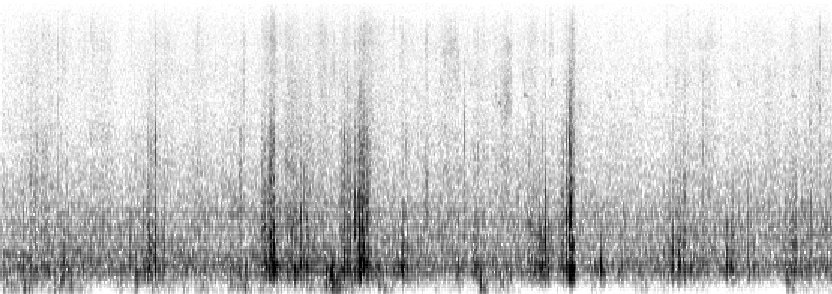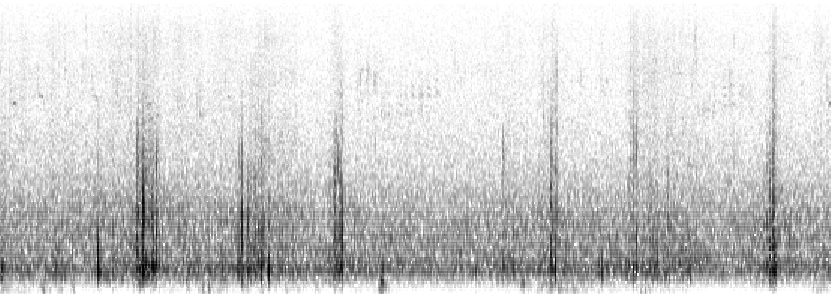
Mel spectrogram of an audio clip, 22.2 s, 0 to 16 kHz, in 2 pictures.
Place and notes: {"title": "Birr, Llencols Dansant amb Ocells", "date": "2009-06-28 10:07:00", "description": "Sheets Dancing with Birds", "latitude": "53.09", "longitude": "-7.88", "altitude": "66", "timezone": "Europe/Dublin"}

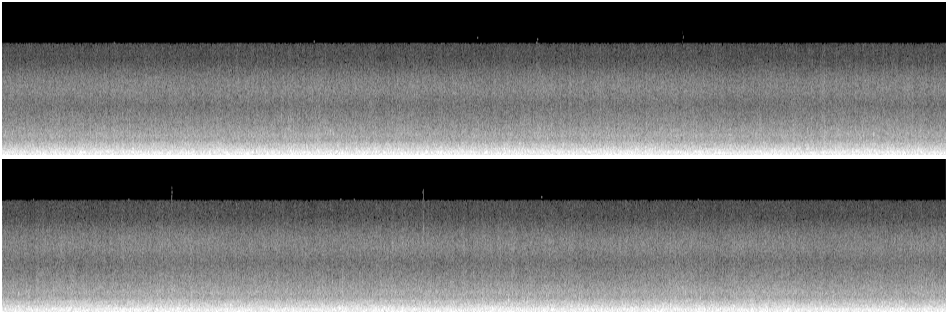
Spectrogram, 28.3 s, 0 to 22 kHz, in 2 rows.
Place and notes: {"title": "Borowskiego, Gorzów Wielkopolski, Polska - Old water dam.", "date": "2020-04-23 15:10:00", "description": "Kłodawka river, the old water dam.", "latitude": "52.74", "longitude": "15.24", "altitude": "28", "timezone": "Europe/Warsaw"}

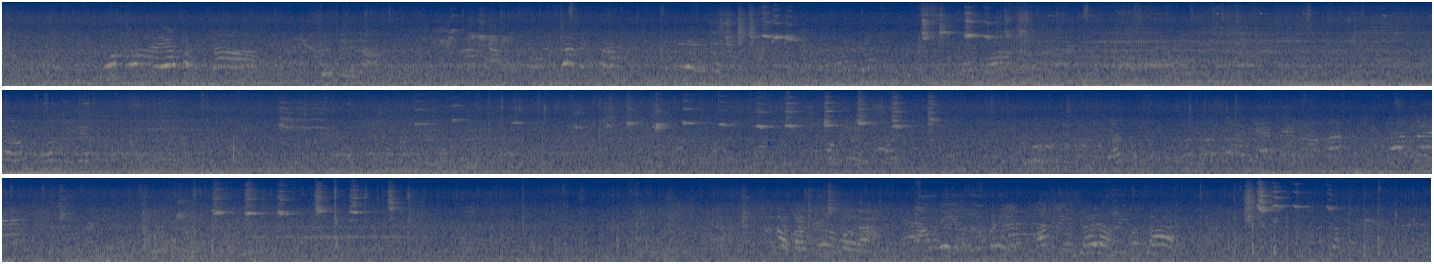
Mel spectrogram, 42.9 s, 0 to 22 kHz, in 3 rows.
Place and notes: {"title": "漁福漁港, Hsiao Liouciou Island - Small fishing port", "date": "2014-11-01 16:00:00", "description": "Small fishing port, Traffic Sound\nZoom H2n MS+XY", "latitude": "22.35", "longitude": "120.39", "altitude": "7", "timezone": "Asia/Taipei"}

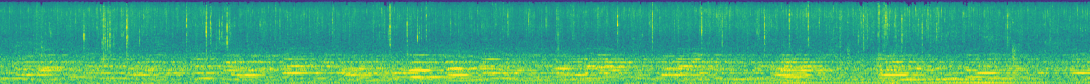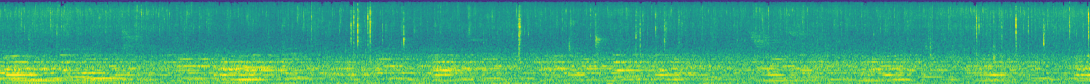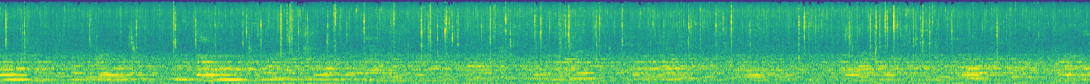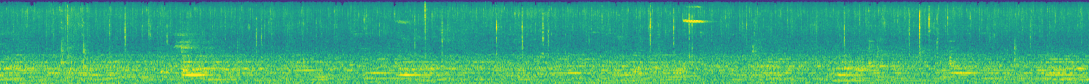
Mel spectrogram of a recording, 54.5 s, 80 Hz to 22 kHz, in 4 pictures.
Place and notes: {"title": "Berlin Bürknerstr., backyard window - icy rain and churchbells", "date": "2010-12-24 14:50:00", "description": "temperatures around zero, ice rain starting, christmas church bells", "latitude": "52.49", "longitude": "13.42", "altitude": "45", "timezone": "Europe/Berlin"}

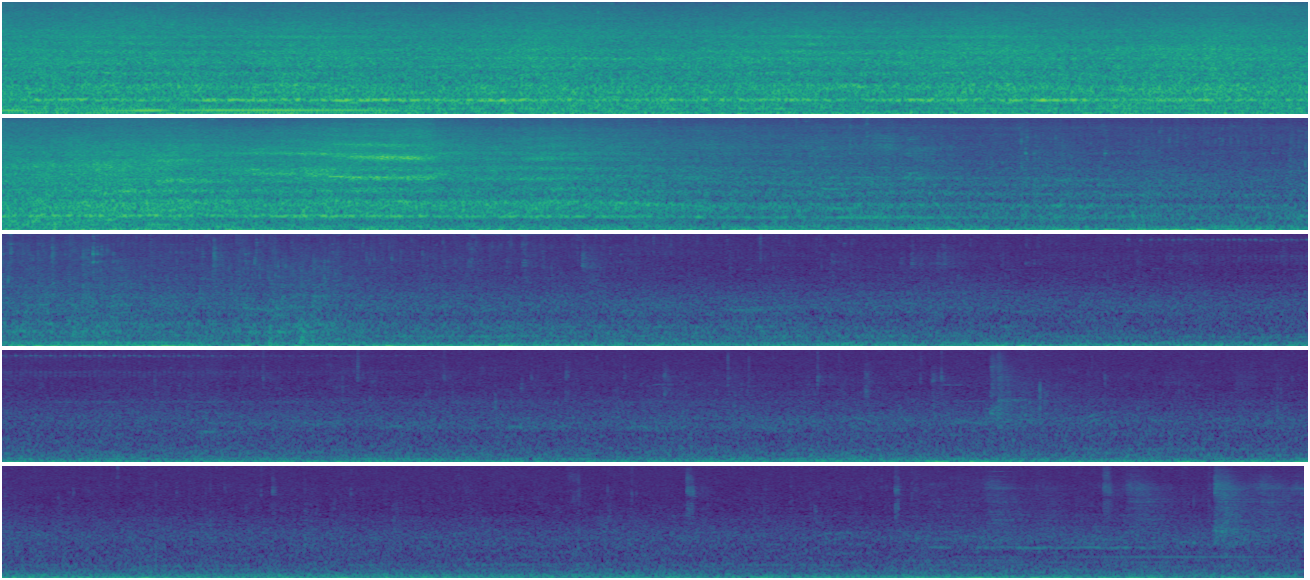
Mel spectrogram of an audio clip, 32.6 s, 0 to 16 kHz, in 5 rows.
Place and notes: {"title": "near komagome station, tokyo - at sundown", "date": "2013-11-12 16:32:00", "description": "above JR Yamanote Line, beyond train tracks horizon bright autumn sun is descending into the Tokyo's underworlds", "latitude": "35.74", "longitude": "139.75", "altitude": "29", "timezone": "Asia/Tokyo"}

